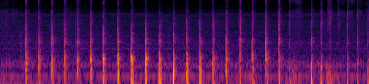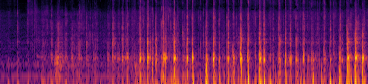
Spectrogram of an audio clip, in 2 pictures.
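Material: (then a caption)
Synthetic leather. An inflated hollow soccer ball with a synthetic leather cover, held at chest height, is slapped with an open palm and tapped with the fingers. Steady, evenly spaced dull thuds with almost no ring come first. From about eight seconds they give way to faster, denser and louder drumming that runs to the end.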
